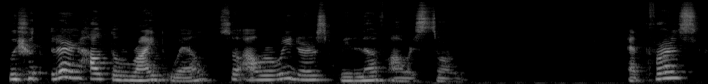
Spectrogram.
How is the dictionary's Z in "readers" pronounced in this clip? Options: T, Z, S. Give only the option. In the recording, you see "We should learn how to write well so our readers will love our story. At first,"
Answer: S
